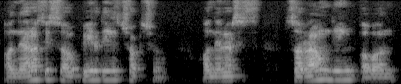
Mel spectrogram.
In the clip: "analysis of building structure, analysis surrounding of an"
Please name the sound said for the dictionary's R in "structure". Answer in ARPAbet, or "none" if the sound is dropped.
none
